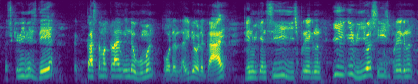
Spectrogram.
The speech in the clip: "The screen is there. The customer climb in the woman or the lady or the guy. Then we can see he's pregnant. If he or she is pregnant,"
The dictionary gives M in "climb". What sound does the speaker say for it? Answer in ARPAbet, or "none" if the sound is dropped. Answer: M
